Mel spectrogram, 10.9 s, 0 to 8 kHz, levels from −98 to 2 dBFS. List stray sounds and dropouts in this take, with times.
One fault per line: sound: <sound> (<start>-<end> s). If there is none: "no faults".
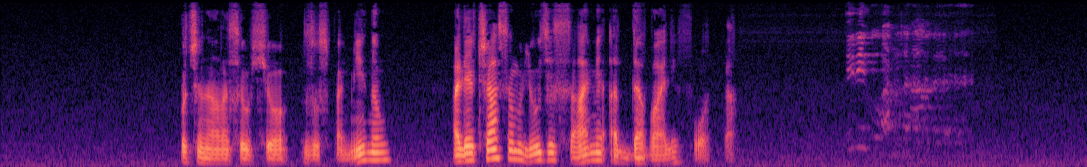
sound: laugh (8.4-9.7 s)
